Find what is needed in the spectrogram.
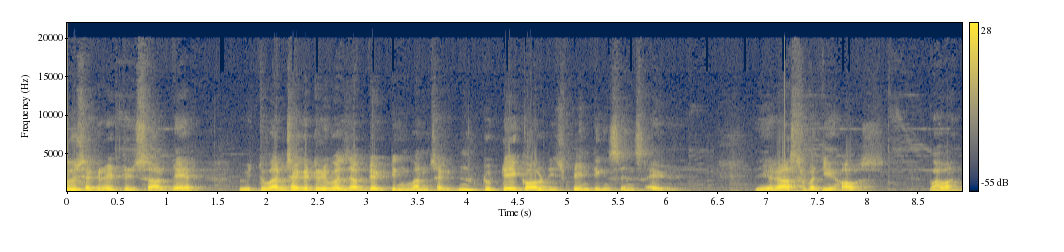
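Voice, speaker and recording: This man has a fairly high voice and fairly even intonation. He talks at a moderate pace over noticeable background noise. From India. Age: 70s. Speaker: painter. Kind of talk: interview answer.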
